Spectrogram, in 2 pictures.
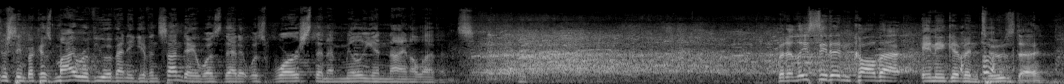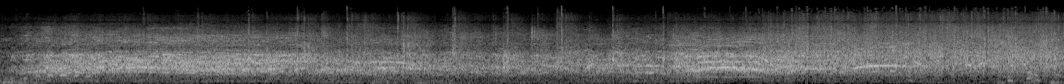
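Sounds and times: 
speech: 0.0 - 5.6, 7.8 - 10.8
scattered laughter: 4.7 - 17.2, 20.4 - 21.2
applause from a large audience: 10.9 - 21.2.

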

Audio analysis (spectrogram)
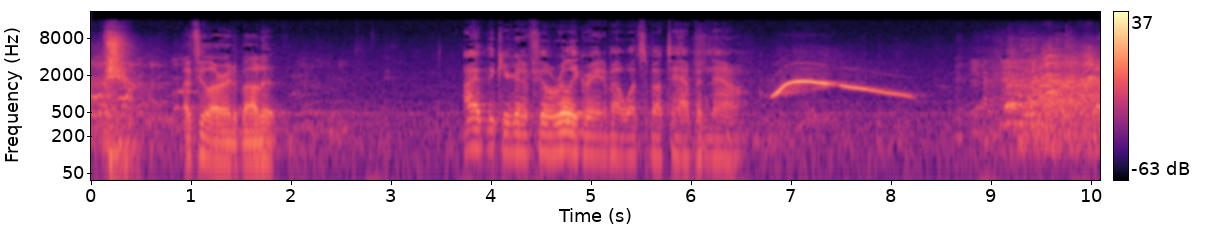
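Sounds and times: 
crowd laughter: 0.0 - 1.2, 2.0 - 2.8, 8.6 - 10.0
speech: 0.9 - 2.0, 3.7 - 6.6
wolf whistle: 6.8 - 8.3.

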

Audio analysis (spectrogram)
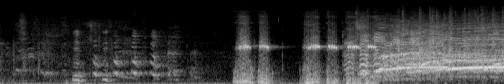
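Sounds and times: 
laughter: 0.2 - 2.1, 3.4 - 4.9
person imitating a cricket with their voice: 2.4 - 3.8.

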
